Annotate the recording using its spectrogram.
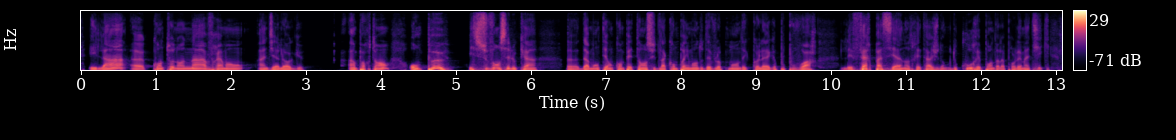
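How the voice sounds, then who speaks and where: Recorded very cleanly over a silent background, with a dry, close sound and no echo, a man with a Brazilian accent talks at a fairly quick pace in a dark, mellow tone with lively intonation. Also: medium pitch for a man. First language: Portuguese (speaking French). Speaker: business school dean. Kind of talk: podcast interview. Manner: halting, many repetitions and fillers.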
